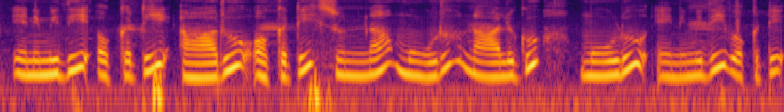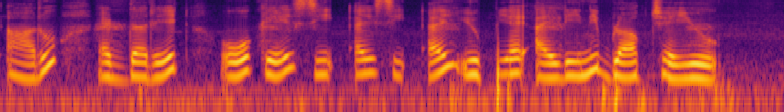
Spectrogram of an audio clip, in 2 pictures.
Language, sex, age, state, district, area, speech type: Telugu, female, 18-30, Andhra Pradesh, Vizianagaram, rural, read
